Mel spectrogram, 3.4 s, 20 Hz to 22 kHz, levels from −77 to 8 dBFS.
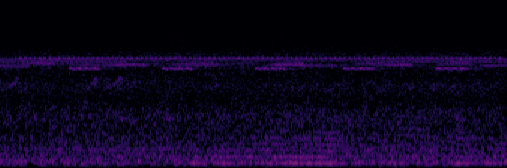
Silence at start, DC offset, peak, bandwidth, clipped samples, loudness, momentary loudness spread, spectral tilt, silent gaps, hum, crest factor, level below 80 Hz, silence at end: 0 s; under 0.1%; -34 dBFS; 13 kHz; under 0.1%; -48 LUFS; 1 LU; -3 dB/octave; none; none; 16 dB; -82 dBFS; 0 s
